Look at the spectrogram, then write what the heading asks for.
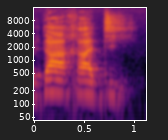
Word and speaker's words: Dahaadi: Bon, chacun prononce à sa manière, mais la vraie prononciation, c'est Daradi. C'est ça la vraie prononciation.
